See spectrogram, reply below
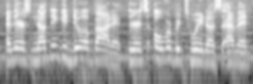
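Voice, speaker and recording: A man's voice: sits high, steady tone, rapid-fire, voice pushed up, close to an everyday voice. A man voicing a scornful female spirit who ends a romance, reading her lines in a bitter, accusing way, with faint music behind him.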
